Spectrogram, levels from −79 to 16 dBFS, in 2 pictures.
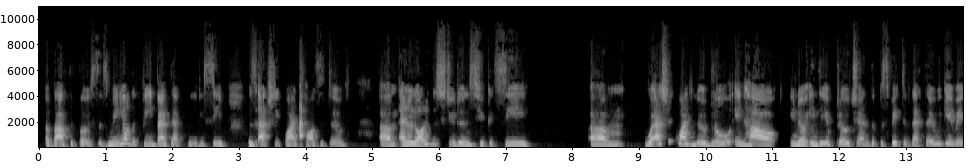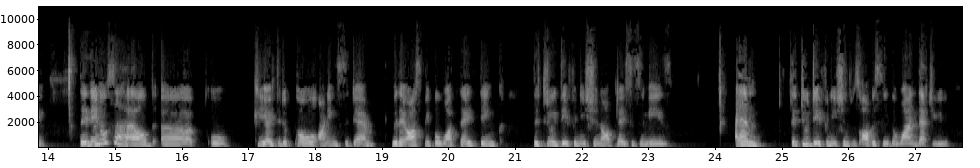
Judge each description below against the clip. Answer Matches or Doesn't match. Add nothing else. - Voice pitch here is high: Matches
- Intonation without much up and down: Matches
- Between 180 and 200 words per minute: Doesn't match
